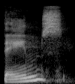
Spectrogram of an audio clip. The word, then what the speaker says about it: Thames: I think that this kid Mason Thames, is that how you pronounce his last name? – Yeah, that's correct. – Yeah, it's not like the river.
